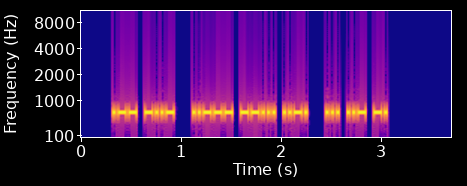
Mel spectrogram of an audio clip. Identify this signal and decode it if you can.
Morse code, heard as a keyed tone, about 45 wpm, 700 Hz. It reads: WX 27F SUN
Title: Practice QSO - Exchange 2 - Info - 45wpm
